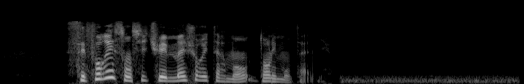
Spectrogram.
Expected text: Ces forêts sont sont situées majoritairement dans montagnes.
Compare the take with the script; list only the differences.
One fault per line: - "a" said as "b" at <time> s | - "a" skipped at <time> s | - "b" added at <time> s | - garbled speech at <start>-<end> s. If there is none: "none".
- "sont" skipped at 1.3 s
- "les" added at 2.7 s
